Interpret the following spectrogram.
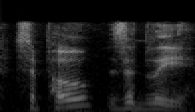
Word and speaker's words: supposedly: Supposedly, supposedly.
